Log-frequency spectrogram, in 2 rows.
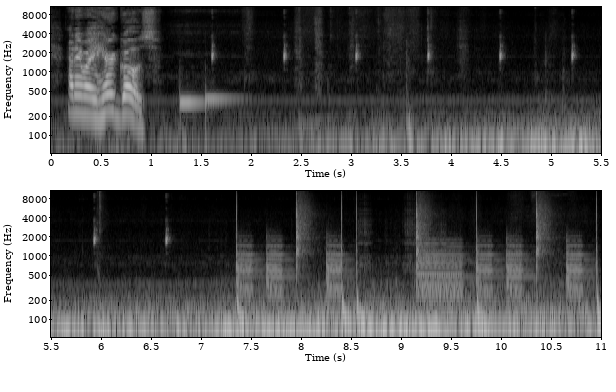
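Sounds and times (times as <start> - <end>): low road rumble: 0.0 - 11.0
two-note rising chime: 1.3 - 2.0
turn signal ticking: 1.3 - 8.8.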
